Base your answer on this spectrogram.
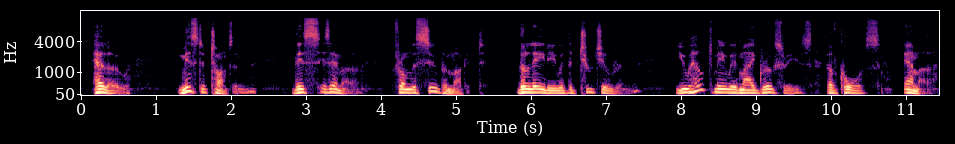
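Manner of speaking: plain reading voice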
